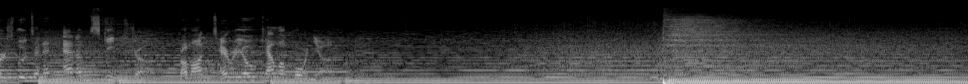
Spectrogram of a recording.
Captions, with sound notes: by First Lieutenant Adam Skeenstra from Ontario, California. (audience applauding)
